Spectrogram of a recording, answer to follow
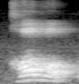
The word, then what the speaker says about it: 莒父: 이 자하라고 하는 공자의 제자가 거보, 여기서 이제 아비부자지만 지명으로 읽을 땐 보라고 읽어야 됩니다.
